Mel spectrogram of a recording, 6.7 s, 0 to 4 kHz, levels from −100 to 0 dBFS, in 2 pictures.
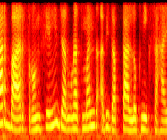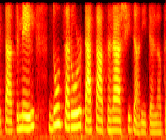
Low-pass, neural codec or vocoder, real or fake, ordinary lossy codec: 3.6 kHz; codec, 24 kHz, 0.9 kbps, WavTokenizer, large speech release; fake; none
